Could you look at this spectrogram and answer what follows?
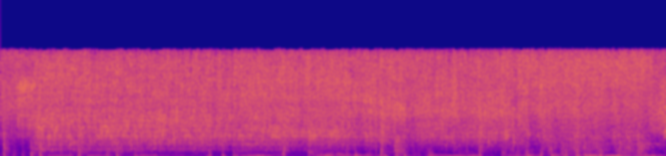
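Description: Tomato added to a pan over raised heat, frying with a loud, continuous sizzle, rhythmic stirring scrapes and knocks throughout, close and prominent with no talk.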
